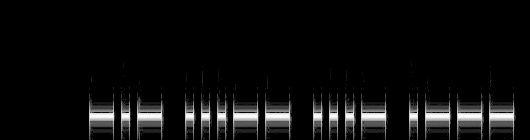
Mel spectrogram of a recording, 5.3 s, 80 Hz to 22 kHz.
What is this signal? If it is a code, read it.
Morse code, heard as a keyed tone, about 16 wpm, 700 Hz. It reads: K3VJ
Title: USA Call Signs - 4 Characters - Repeated 3x - 15wpm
